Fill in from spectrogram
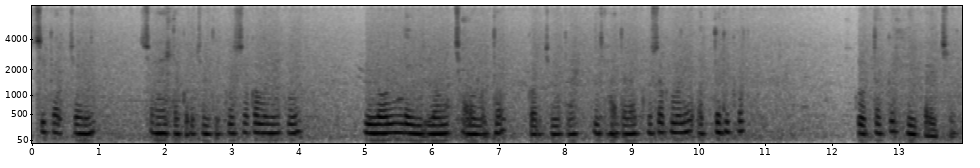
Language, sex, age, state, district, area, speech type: Odia, male, 45-60, Odisha, Malkangiri, urban, spontaneous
